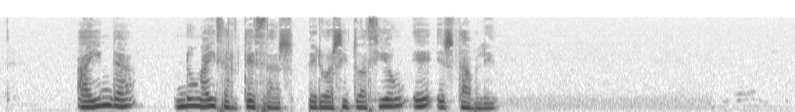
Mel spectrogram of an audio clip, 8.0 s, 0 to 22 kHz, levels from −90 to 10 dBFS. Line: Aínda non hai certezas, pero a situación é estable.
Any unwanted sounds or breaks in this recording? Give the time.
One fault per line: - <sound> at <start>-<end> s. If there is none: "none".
none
